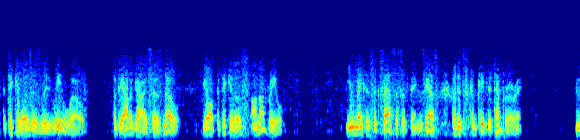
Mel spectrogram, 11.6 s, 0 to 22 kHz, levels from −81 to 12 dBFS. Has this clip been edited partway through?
no; 0 cuts

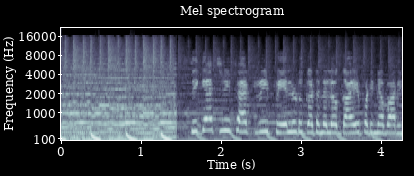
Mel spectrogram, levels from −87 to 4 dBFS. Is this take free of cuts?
no; 1 cut; at 1.4 s

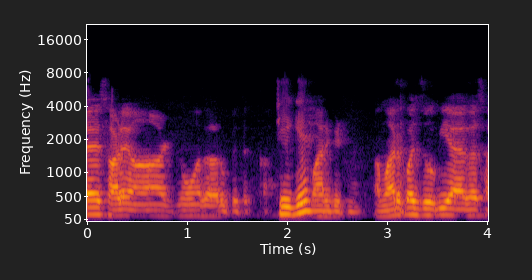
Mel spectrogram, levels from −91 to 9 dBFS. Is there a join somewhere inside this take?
no; 0 cuts

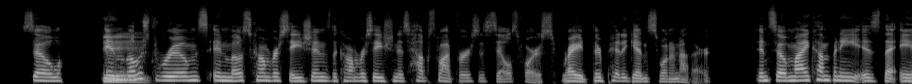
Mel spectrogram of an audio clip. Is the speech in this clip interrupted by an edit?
no; 0 cuts

